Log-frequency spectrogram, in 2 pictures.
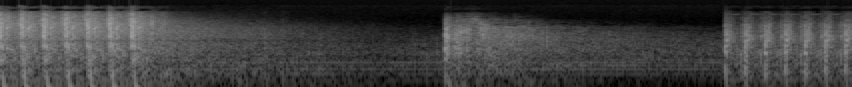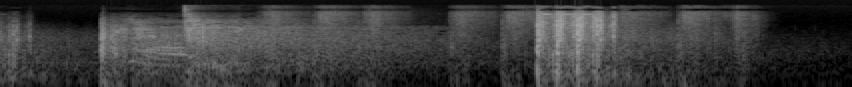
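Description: Rapid gunfire rattles off in short bursts, echoing away.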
